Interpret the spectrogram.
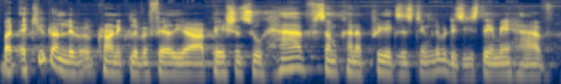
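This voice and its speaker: A man with a lowish, bright, forceful voice gives a medical lecture to a conference audience. He speaks in a measured, explanatory way with frequent "uh" fillers. The hall adds a long reverb to his voice. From Sri Lanka.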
